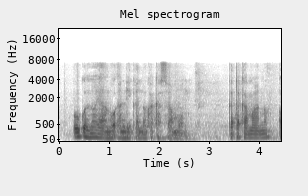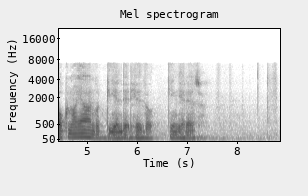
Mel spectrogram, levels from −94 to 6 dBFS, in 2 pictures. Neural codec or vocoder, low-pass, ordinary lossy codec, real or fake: codec, 16 kHz, 1.1 kbps, Voila-Tokenizer; 7.2 kHz; none; fake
